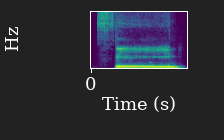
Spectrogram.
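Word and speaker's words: س: সিনের উচ্চারণ যখন আমরা করব, মুখ থেকে এক রকমের বাতাস বের হবে, সিন এরকম, সিন।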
